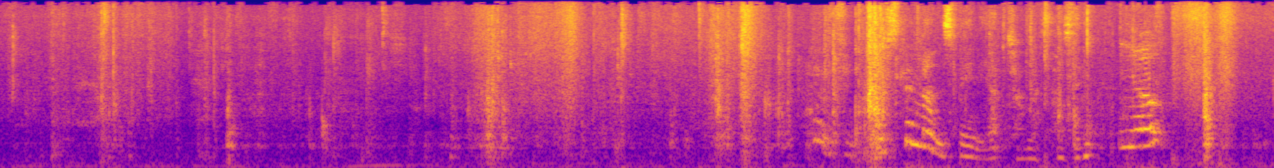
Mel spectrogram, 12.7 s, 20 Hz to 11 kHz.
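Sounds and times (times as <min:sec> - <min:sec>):
chair dragged across the floor up to a table: 0:00.3 - 0:12.7
speech: 0:08.4 - 0:11.8.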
